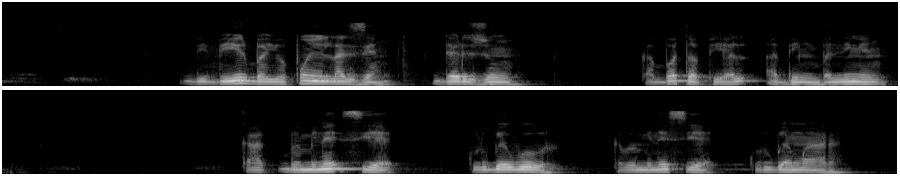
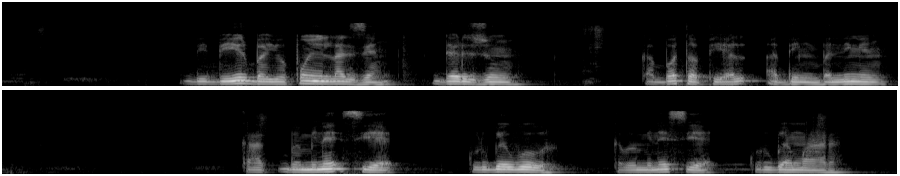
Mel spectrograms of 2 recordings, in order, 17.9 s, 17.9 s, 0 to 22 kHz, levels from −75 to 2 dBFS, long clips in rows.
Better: first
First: none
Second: noise reduction (neural separator model SepFormer DNS4)

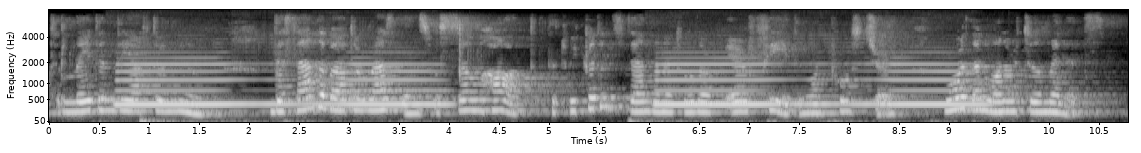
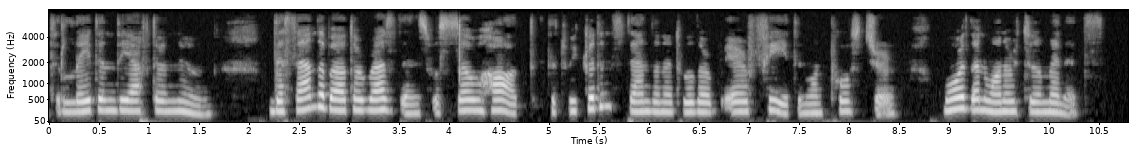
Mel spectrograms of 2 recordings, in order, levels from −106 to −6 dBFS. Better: second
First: background sound (Wind instrument, woodwind instrument); as loud as the speech // room echo; dies away in 2.4 s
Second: none

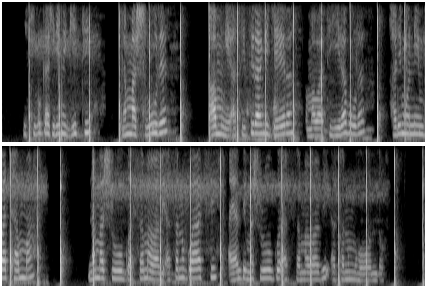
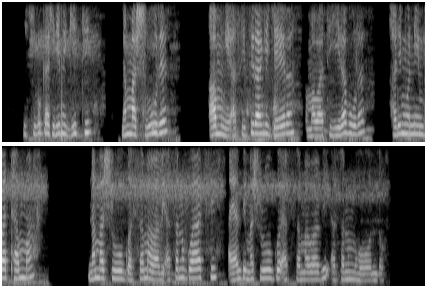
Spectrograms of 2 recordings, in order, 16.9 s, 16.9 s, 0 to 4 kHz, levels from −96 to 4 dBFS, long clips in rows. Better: second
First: background sound (Wood); 1 dB above the speech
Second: none

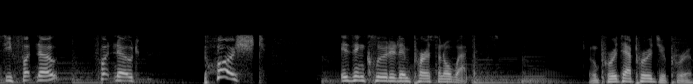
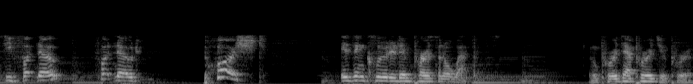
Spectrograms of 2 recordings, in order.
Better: first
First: none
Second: room echo; dies away in 0.2 s

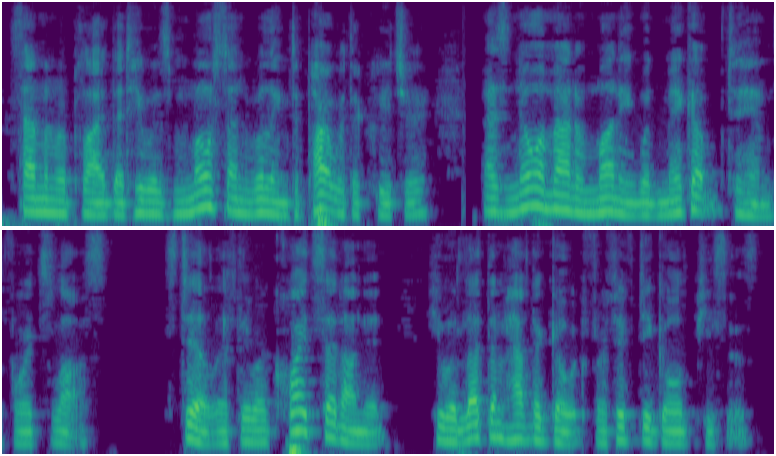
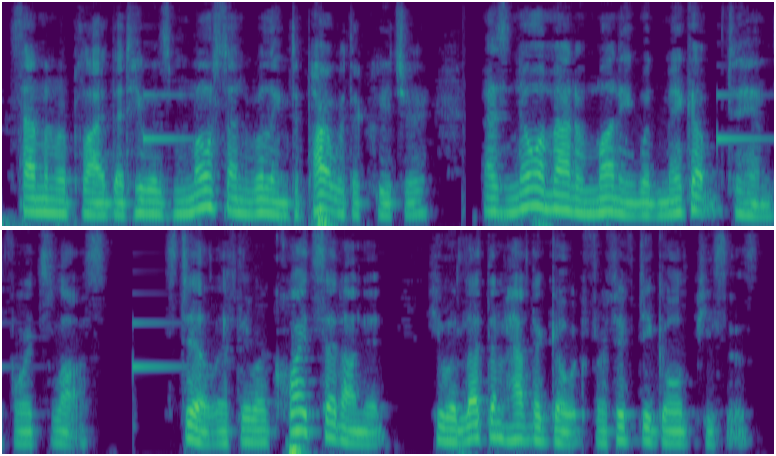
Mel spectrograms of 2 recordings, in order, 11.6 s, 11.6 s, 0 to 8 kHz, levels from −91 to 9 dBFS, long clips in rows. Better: first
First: none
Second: background sound (Piano); 19 dB below the speech

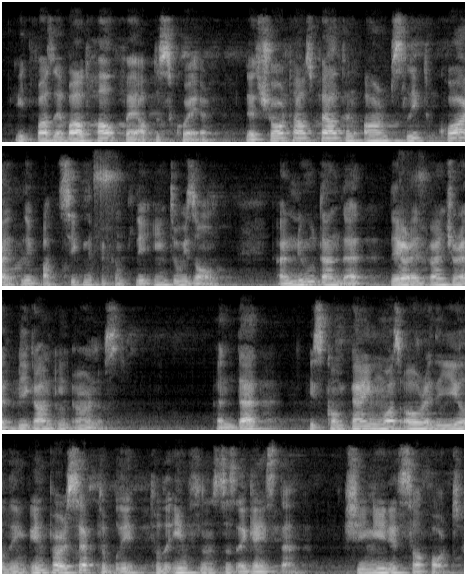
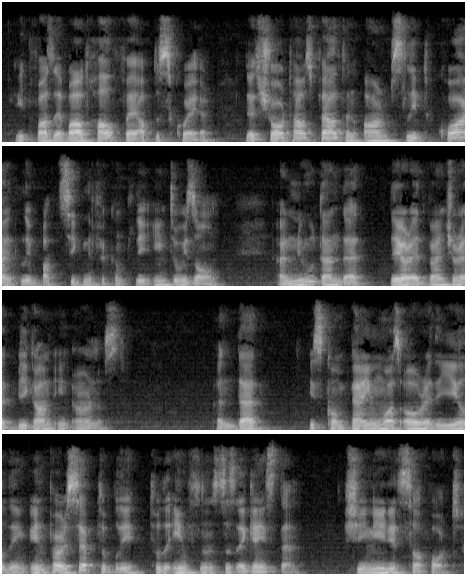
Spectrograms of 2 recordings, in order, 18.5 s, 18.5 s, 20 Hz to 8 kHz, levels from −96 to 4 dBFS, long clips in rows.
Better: second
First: noise reduction (neural separator model SepFormer DNS4)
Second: none

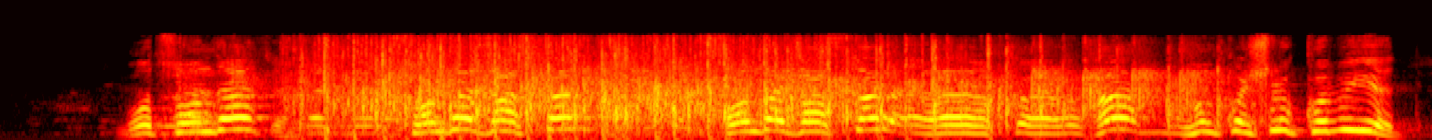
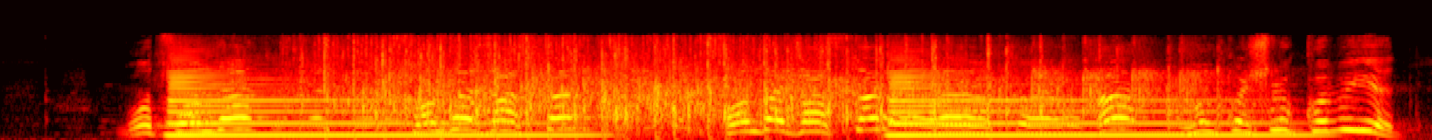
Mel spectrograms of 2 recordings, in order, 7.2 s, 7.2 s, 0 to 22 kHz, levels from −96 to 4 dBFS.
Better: first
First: none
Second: background sound (Wind instrument, woodwind instrument); 1 dB below the speech

